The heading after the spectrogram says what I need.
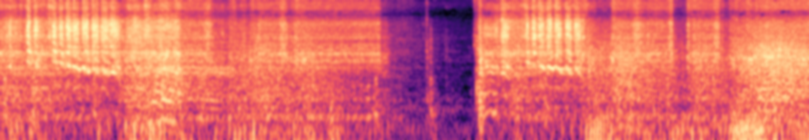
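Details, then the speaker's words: Nissan Hardbody in freezing cold after sitting in the street a while: the starter cranks at a steady beat, pauses, then cranks again but it never fires; cranks but won't start, cause unknown. "link still nothing it just kicks over so I'm not too sure what's going on guys"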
